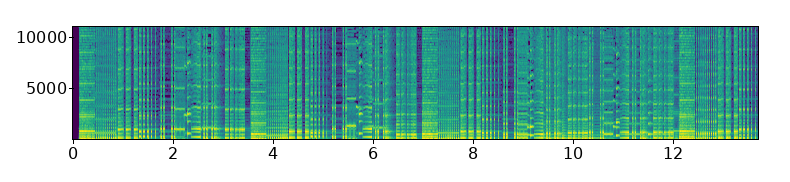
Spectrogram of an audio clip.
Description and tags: A quick glitch sound I made.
